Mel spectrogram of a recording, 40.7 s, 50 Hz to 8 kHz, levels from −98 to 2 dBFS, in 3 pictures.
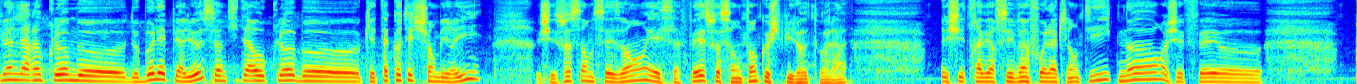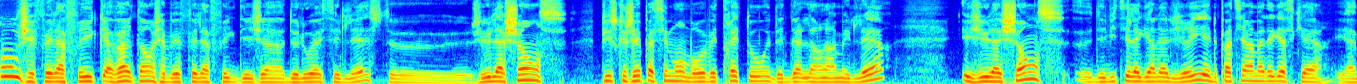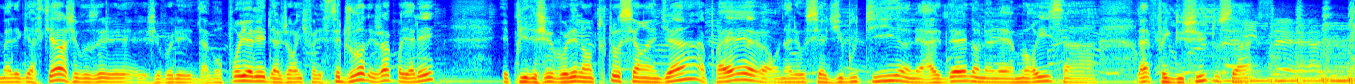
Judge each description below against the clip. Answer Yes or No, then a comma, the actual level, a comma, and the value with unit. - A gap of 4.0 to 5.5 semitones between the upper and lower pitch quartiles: Yes, average, 4.3 semitones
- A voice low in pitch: No, medium, 150 Hz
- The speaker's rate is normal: Yes, average, 195 wpm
